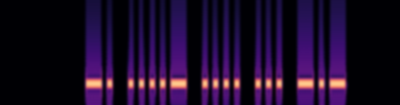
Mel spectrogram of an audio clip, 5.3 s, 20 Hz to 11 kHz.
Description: Morse code, heard as a keyed tone, about 17 wpm, 700 Hz. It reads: N4HSK
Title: USA Call Signs - 5 Characters - Repeated 3x - 17wpm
